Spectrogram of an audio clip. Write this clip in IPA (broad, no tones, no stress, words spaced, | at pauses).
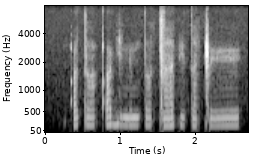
qʼʏtɔ qʼobʲɛmʏm t̪ɔǀa pʲot̪aǁʏː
